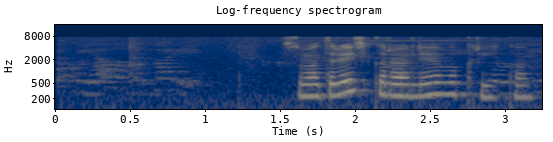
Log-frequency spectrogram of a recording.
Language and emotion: Russian, neutral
